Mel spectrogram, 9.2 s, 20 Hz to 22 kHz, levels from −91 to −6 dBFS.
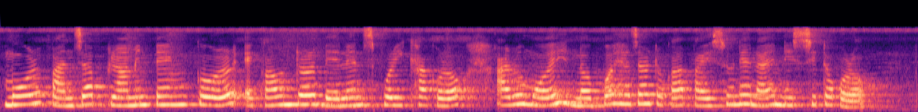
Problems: constant background noise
